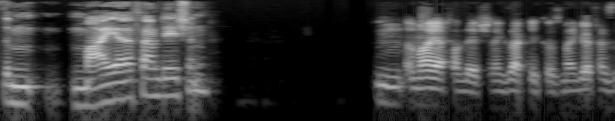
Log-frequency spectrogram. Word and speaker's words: Maya: So is it pronounced the Maya Foundation? Maya Foundation, exactly, because my girlfriend's name is Jaritza, Marek, so it's like Maya, it's like cute.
